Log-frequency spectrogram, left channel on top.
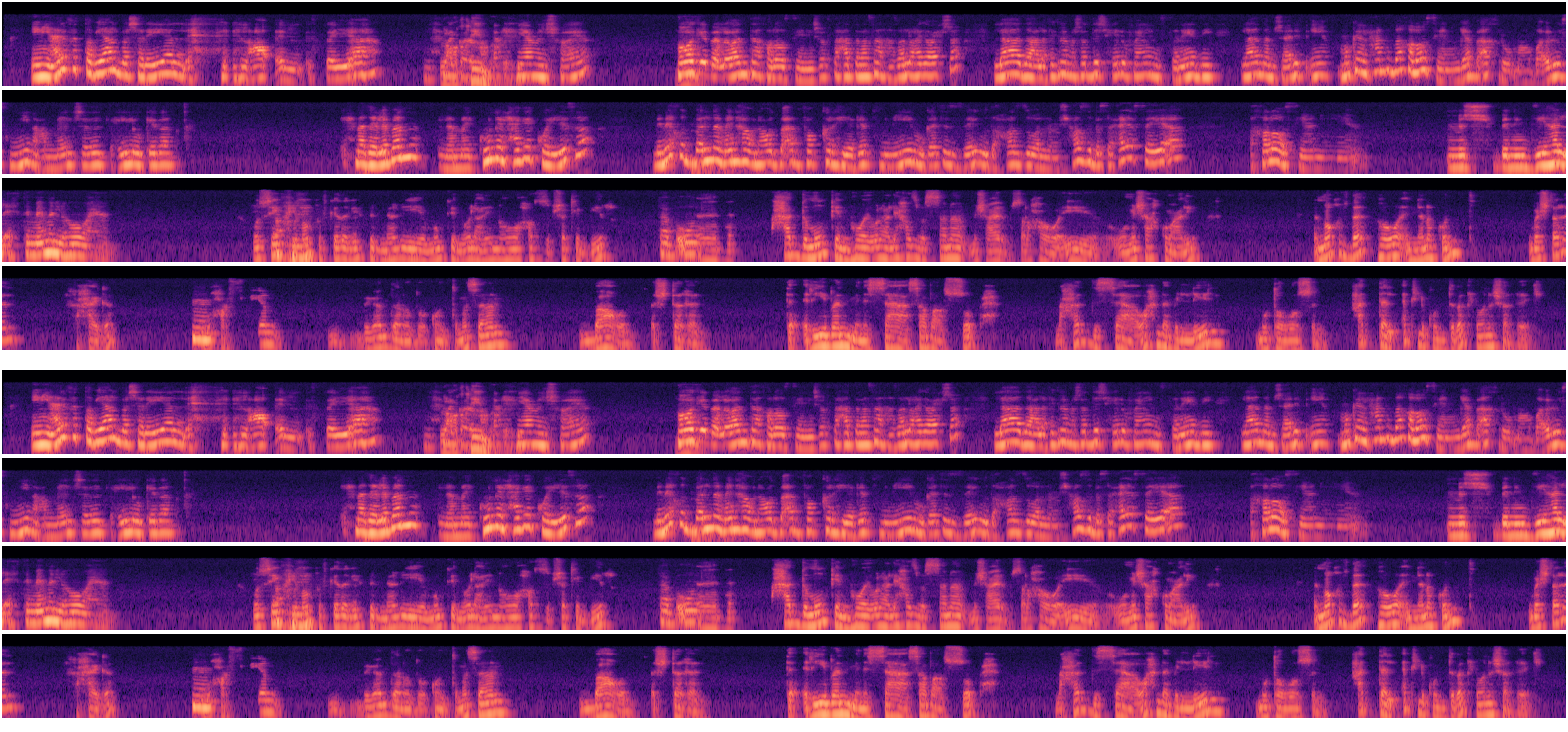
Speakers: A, on the left; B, on the right.
A: يعني عارف الطبيعه البشريه ال- <laughs> الع- السيئه اللي احنا
B: العقيمه
A: كنا بنتكلم فيها من شويه
B: اه
A: هو كده لو انت خلاص يعني شفت حد مثلا حصل له حاجه وحشه لا ده على فكره ما شدش حيله فعلا السنه دي لا ده مش عارف ايه ممكن الحد ده خلاص يعني جاب اخره ما هو بقاله سنين عمال شدد في حيله كده فاحنا غالبا لما يكون الحاجه كويسه بناخد بالنا منها ونقعد بقى نفكر هي جت منين وجت ازاي وده حظ ولا مش حظ بس الحاجه السيئه خلاص يعني مش بنديها الاهتمام اللي هو يعني
B: بصي
A: طب
B: في موقف كده جه في دماغي ممكن نقول عليه ان هو حظ بشكل كبير
A: طب قول
B: آه، حد ممكن هو يقول عليه حظ بس انا مش عارف بصراحه هو ايه ومش هحكم عليه الموقف ده هو ان انا كنت بشتغل في حاجه
A: مم.
B: وحرفيا بجد انا كنت مثلا بقعد اشتغل تقريبا من الساعة 7 الصبح لحد الساعة واحدة بالليل متواصل حتى الأكل كنت باكله وأنا شغال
